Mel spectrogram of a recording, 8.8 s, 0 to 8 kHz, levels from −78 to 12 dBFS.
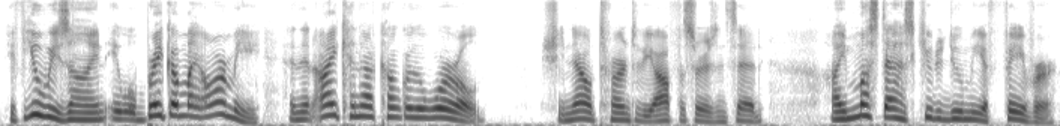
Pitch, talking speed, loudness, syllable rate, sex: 175 Hz, 225 wpm, -19 LUFS, 5.5 syllables/s, male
